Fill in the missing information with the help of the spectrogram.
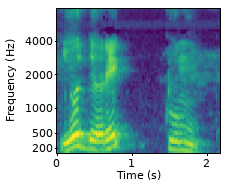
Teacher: Kafnya digabungkan jadi satu kaf seperti di situ. Seperti seolah ada tasydid. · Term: idgham mutamatsilain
